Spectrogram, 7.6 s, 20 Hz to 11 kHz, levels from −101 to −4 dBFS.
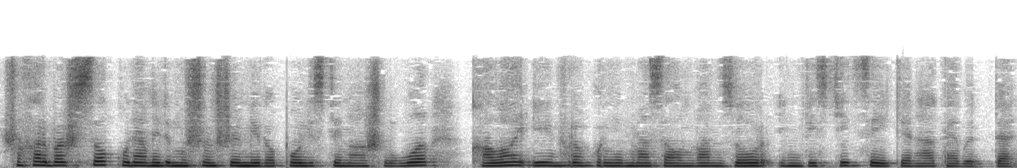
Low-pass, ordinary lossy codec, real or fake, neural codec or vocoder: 7.2 kHz; AAC, 32 kbps; fake; codec, 16 kHz, 1 kbps, FunCodec, trained on LibriTTS, 50 frames a second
